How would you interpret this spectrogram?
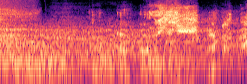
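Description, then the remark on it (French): A large pig named Henri, no longer a piglet, grunts and snorts in a run of rough, noisy bursts, building to a louder, harsher squeal near the end before trailing off into short grunts. “D'accord, t'es plus un porcelet, t'es un gros cochon, mais fais attention à toi”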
